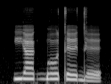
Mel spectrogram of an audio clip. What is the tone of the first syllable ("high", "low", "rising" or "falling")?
high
